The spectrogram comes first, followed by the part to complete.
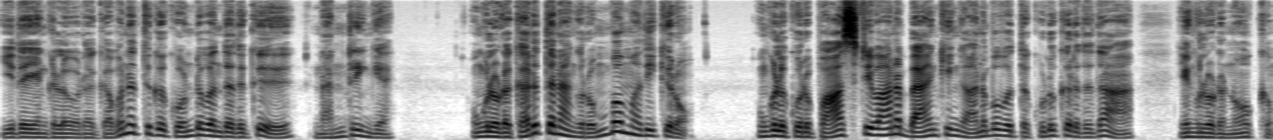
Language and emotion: Tamil, sad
